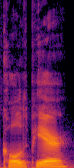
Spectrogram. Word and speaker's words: COLDPIER: very recently this player i believe it's pronounced cold pierre um top aided a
